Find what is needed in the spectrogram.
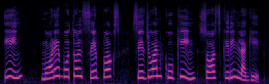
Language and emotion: Santali, neutral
